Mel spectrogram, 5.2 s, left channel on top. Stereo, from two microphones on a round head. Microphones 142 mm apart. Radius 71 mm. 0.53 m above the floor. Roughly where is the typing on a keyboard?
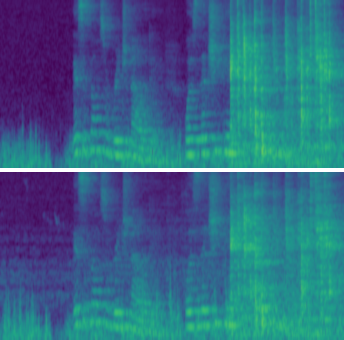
Left.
